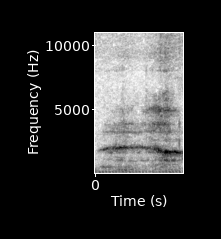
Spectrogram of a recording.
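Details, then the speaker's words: Pet dog snoring in the background of a live evening chat, which the owner first mistook for something outside, possibly an owl. "i think we got i think what is that noise oh i think it's my dog's snoring i thought there was like something outside freaked me out sounds like an owl it's my dog"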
